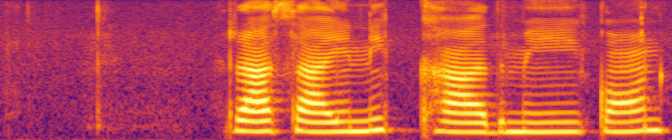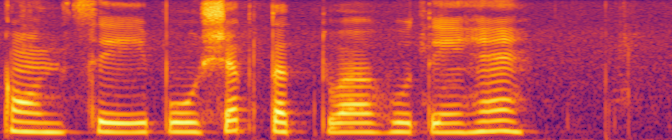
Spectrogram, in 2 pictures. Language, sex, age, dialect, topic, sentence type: Hindi, female, 18-24, Garhwali, agriculture, question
